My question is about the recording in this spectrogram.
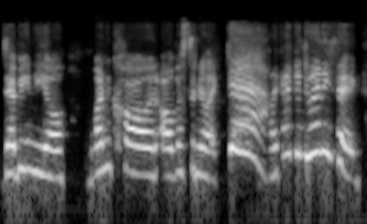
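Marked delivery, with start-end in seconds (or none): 2.3-3.6 high, bright burst of fist-pump energy; mock pep-rally cheer; pumped-up excitement. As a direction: sound suddenly fired up, like you can do anything. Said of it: "fist pump activity".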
